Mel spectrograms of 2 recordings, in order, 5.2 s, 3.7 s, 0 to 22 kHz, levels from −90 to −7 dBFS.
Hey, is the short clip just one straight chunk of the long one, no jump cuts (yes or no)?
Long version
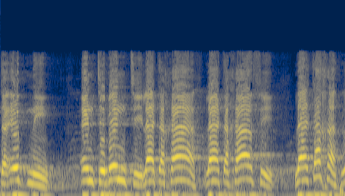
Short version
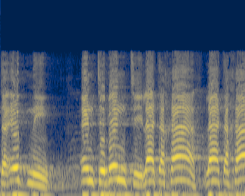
yes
